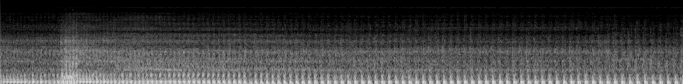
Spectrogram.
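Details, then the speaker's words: 1978 Kawasaki KL250 single-cylinder, warm, idling after a break-in ride following a top-end rebuild with new rings; steady, even thumping with no misses or rattles, no smoke or oil leaks seen. Healthy idle. "She's just purring like a kitten. I don't see any oil leaks. The engine sounds really good and smooth."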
